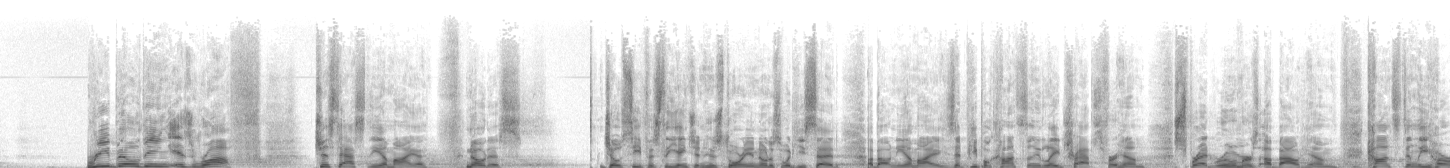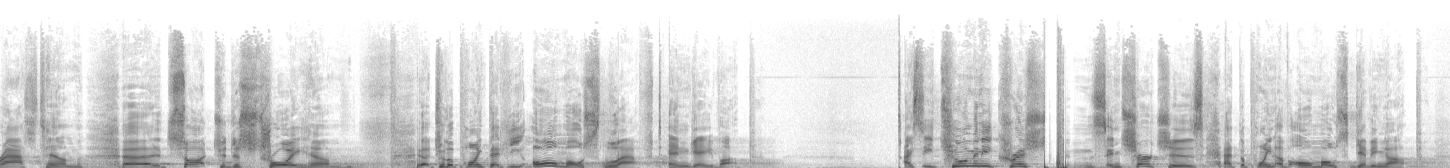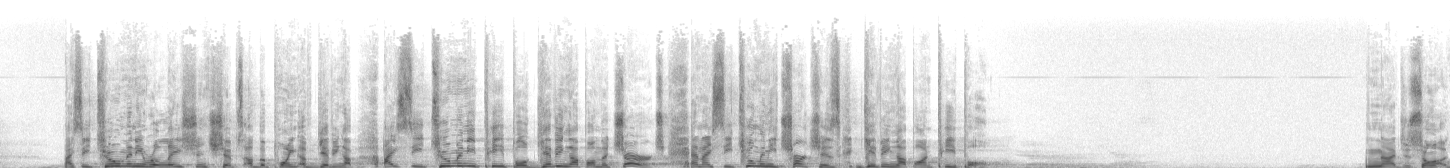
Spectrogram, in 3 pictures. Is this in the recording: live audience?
yes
